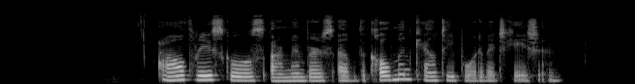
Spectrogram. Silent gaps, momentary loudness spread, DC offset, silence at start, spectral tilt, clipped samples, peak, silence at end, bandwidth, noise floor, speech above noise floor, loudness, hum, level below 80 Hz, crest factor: none; 11 LU; under 0.1%; 1.6 s; -5.5 dB/octave; under 0.1%; -6 dBFS; 0.75 s; 11 kHz; -75 dBFS; 50 dB; -25 LUFS; none; -74 dBFS; 22 dB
